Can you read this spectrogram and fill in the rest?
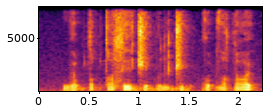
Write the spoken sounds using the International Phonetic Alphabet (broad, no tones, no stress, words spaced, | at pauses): wʏbdˤɯp tˤosed͡ʒe bord͡ʒɯbkːubðˤetˤ ɾʏ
